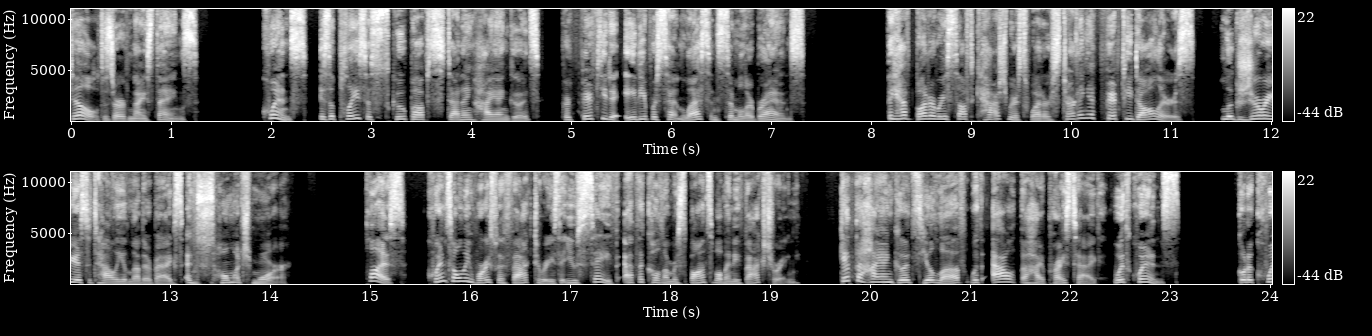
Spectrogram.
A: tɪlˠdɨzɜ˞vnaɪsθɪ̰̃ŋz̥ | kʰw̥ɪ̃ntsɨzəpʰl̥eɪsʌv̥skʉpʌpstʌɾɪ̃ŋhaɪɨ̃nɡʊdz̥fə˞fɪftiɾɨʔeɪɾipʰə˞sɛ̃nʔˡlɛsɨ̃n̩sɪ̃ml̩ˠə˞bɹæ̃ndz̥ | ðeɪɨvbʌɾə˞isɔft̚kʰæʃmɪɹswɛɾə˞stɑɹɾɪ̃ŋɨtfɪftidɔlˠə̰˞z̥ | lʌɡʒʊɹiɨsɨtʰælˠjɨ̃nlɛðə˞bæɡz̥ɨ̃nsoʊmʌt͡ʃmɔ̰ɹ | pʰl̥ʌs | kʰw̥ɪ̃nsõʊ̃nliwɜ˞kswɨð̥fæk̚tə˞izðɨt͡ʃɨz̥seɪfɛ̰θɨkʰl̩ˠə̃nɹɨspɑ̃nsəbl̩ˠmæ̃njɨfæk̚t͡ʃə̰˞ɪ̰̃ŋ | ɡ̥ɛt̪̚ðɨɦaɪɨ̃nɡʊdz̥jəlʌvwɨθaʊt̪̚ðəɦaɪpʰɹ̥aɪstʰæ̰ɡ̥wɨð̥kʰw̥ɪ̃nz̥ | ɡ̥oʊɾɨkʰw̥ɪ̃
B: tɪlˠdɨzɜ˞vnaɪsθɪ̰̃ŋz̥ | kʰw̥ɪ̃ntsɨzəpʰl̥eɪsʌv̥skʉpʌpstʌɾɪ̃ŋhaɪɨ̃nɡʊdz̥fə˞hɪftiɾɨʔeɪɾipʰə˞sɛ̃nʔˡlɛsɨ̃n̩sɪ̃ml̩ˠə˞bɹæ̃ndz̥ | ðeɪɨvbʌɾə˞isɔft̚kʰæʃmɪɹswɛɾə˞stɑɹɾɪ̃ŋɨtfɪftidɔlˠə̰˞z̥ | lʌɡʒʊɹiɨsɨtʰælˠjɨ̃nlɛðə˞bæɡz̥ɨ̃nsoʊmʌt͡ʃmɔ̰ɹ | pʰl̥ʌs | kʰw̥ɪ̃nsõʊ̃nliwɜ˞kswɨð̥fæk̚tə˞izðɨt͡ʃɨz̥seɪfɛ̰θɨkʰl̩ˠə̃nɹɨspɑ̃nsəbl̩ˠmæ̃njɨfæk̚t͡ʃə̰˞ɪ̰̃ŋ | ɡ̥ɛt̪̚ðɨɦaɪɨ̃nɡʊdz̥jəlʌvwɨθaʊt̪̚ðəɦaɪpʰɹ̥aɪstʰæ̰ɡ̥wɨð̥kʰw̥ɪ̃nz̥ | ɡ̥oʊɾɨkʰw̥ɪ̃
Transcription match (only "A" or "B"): A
